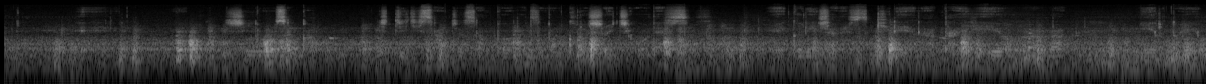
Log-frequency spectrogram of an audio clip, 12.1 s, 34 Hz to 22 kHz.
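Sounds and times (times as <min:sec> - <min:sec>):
train cabin running noise: 0:00.1 - 0:12.0
man speaking: 0:02.3 - 0:03.1, 0:03.8 - 0:07.1, 0:07.7 - 0:10.7, 0:11.4 - 0:12.0.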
